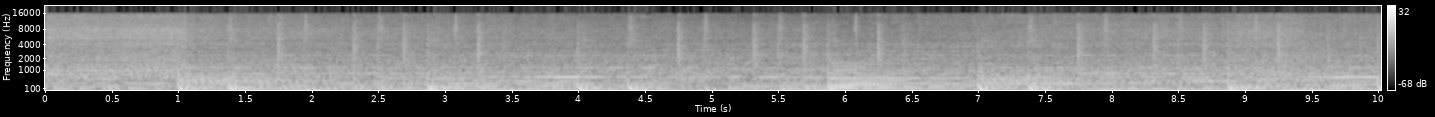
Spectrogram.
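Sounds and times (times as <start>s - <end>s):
toy train motor whirring: 0.0s - 10.0s.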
